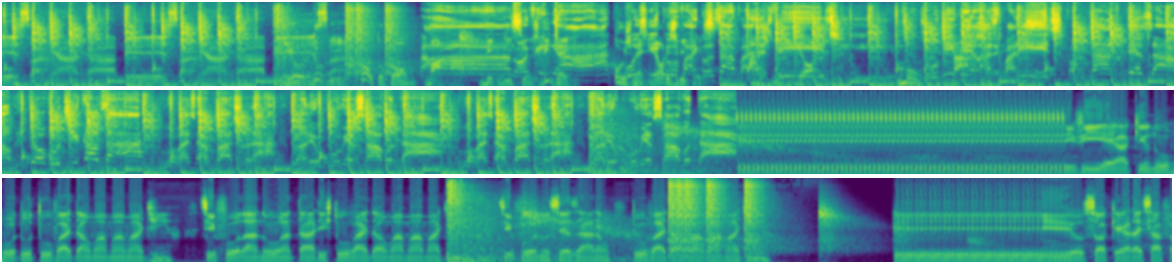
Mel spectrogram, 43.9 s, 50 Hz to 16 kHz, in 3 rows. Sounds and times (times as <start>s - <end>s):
Sampler: 21.2s - 28.4s, 37.6s - 42.4s.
